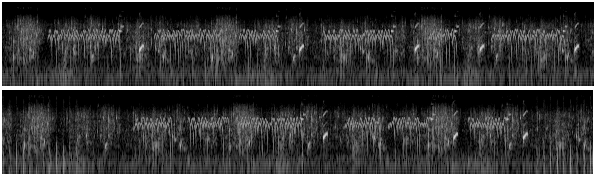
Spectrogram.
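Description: Rapid high electronic blips chatter in bursts as dialogue text prints out.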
